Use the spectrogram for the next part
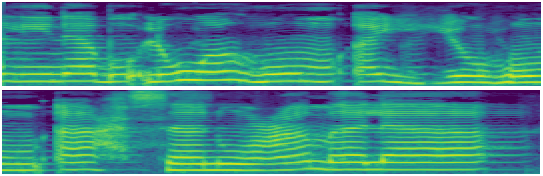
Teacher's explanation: Next آیہ مبارکہ میں اس کی جانب چلتے ہیں، اور یہاں پر جو ایک ورڈ ہے لِنَبْلُوَهُمْ، اس پہ توجہ دیجیے، با کے اوپر جزم کی علامت ہے اور با جو ہے وہ حروف قلقلہ میں سے ہے، آپ نے با کو تھوڑا سا ہلا کر پڑھنا ہے۔ ایہم، اس میں یا کے اوپر سیٹی کی آواز نہیں آنی چاہیے، ہاں جی یا کے اوپر سیٹی کی آواز نہیں آنی چاہیے، لیکن حمزہ اور یا کو مضبوطی کے ساتھ ضرور ملایا جائے گا۔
